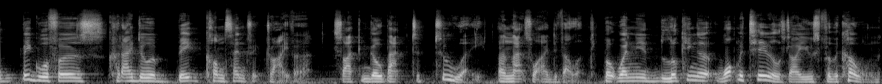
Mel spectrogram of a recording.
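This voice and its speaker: A man's voice: fairly high pitch, a little mellow, breathy edge. A man in his sixties explaining technical details conversationally as an interviewed designer, often posing questions and answering them himself. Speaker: loudspeaker designer being interviewed. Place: hotel demo room at an audio show. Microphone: small handheld mic.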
